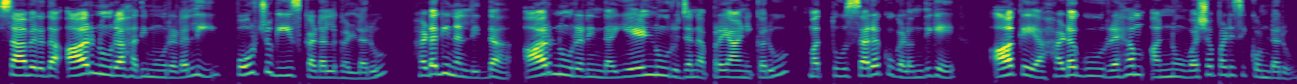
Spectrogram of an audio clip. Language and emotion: Kannada, neutral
